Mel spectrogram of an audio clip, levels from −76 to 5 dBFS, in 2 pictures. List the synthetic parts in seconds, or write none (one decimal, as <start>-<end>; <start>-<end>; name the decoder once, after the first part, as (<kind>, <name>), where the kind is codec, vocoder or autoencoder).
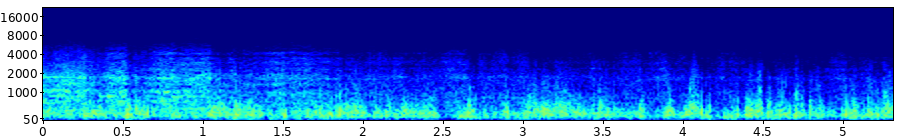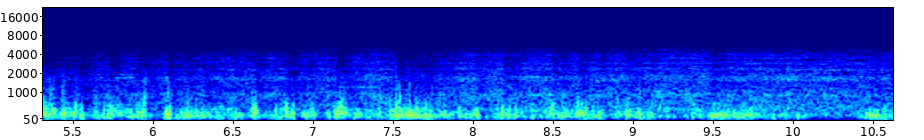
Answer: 1.3-2.0 (vocoder, BigVGAN v2)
